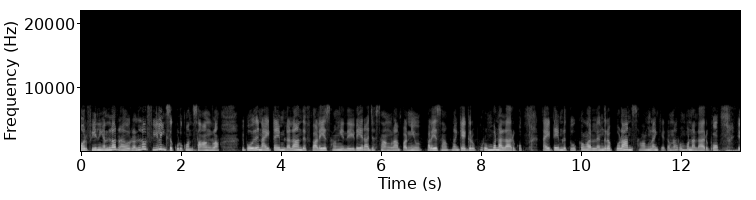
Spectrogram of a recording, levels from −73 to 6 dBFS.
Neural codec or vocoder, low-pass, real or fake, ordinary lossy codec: none; 7.2 kHz; real; none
